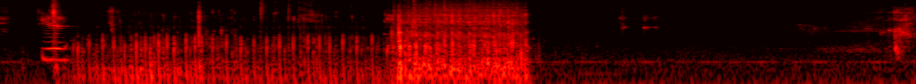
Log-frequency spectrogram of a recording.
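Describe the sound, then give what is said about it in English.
Bong water bubbles in a rapid, steady gurgle for several seconds during a bong hit, ending in a short rushing burst of air before things go quiet. “Yay, bong rips together.”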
